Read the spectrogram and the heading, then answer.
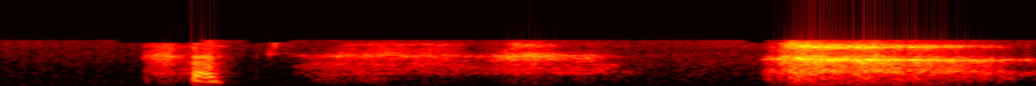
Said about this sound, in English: Good breath. Go for it. I was breathing and thinking about my dad and childhood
